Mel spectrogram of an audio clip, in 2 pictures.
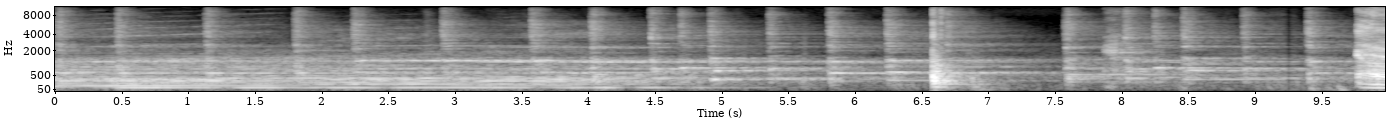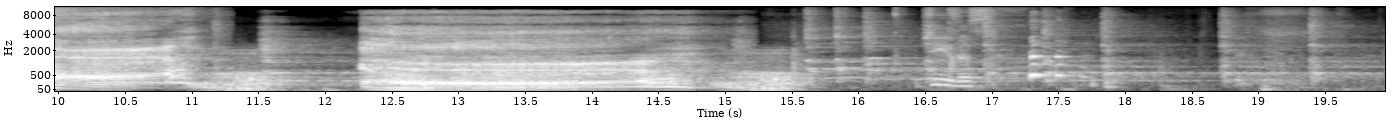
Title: MAD MYSTERY CHUG 1 **SHOCKING BURPS INCOMING**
